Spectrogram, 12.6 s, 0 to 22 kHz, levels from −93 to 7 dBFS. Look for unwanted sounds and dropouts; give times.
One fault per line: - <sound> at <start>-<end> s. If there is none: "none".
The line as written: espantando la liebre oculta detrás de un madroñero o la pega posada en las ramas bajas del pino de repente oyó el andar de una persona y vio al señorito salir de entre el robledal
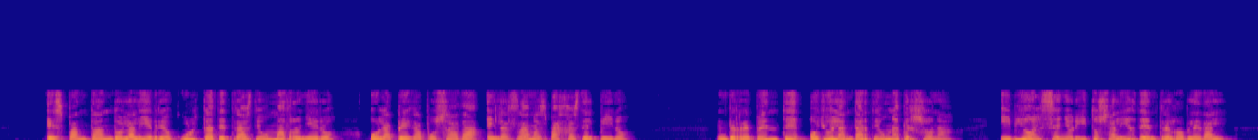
none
